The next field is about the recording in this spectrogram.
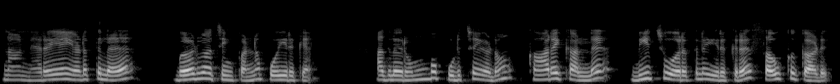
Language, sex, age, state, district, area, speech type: Tamil, female, 45-60, Tamil Nadu, Tiruvarur, rural, spontaneous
